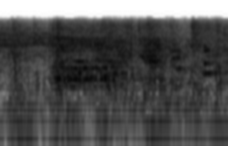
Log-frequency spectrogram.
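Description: Show choir singing with instrumental accompaniment.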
